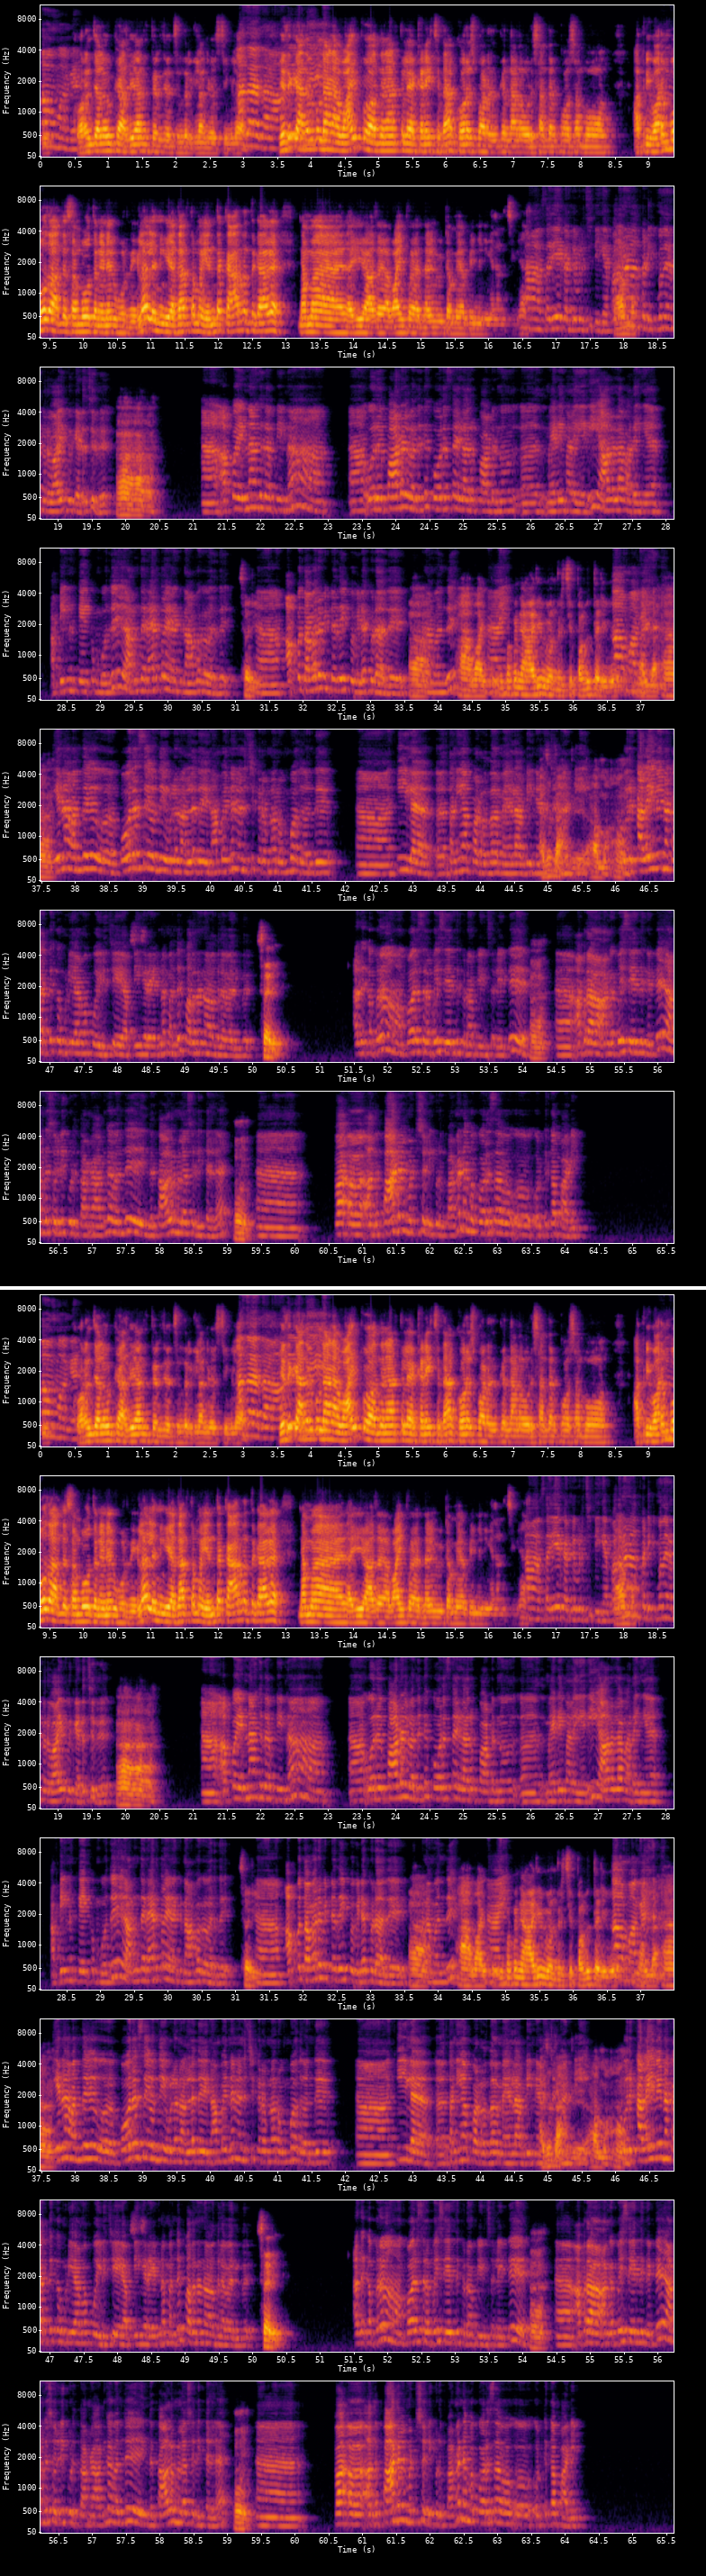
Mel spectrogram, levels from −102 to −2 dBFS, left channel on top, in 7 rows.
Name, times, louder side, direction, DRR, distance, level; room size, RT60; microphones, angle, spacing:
voice 1, 0.0-0.6 1.1-1.5 2.9-4.3 9.1-9.5 16.5-19.7 21.1-22.9 23.3-27.9 28.2-30.9 31.3-34.3 34.7-35.0 36.6-37.4 37.6-41.8 42.1-45.6 46.1-49.9 51.5-54.1 54.5-59.0 59.4-60.1 60.6-64.1, right 1 dB, 65° right, 3.9 m, -33 dB
voice 2, 0.5-3.0 3.5-8.4 8.8-16.6 17.8-18.2 19.9-20.4 31.1-31.4 33.6-33.9 34.3-36.7 36.9-37.7 44.9-46.2 50.1-50.4 54.1-54.3 59.1-59.3, right 1 dB, 10° right, 0.7 m, -21 dB
11.5 x 4.6 x 4.3 m
head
